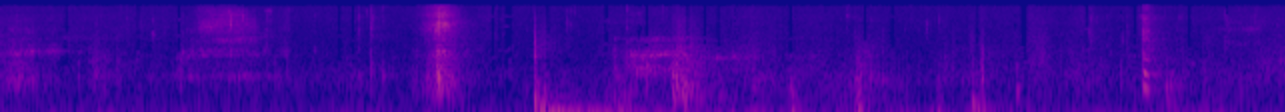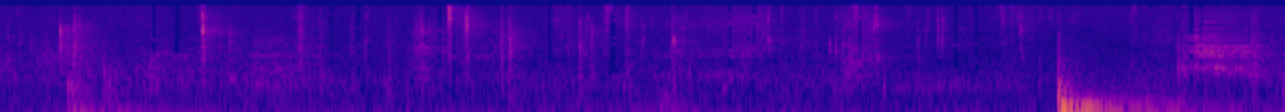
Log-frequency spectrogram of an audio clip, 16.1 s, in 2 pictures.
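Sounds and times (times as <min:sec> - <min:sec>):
people chewing: 0:00.0 - 0:04.1, 0:06.6 - 0:14.6
heavy low thump: 0:14.6 - 0:15.8.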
